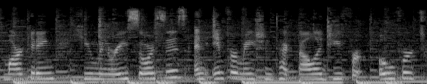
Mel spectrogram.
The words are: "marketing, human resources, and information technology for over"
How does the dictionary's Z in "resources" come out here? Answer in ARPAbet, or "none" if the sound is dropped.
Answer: Z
